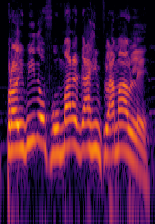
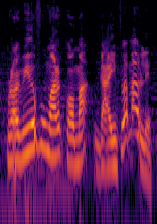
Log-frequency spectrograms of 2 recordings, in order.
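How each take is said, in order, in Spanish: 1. No hay pausa después de fumar. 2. Sí hay pausa después de fumar. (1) "cuando decimos prohibido fumar gas inflamable" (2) "no es lo mismo decir prohibido fumar, gas inflamable"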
